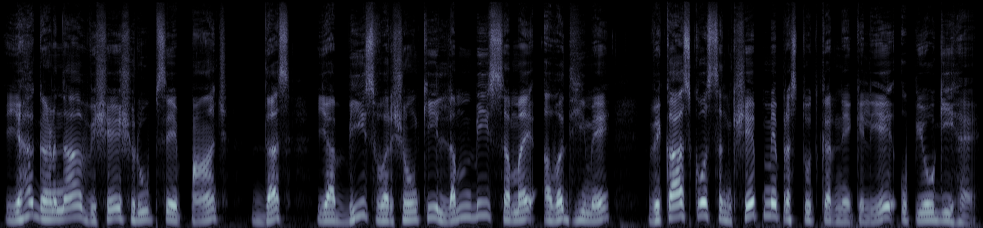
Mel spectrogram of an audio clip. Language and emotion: Hindi, neutral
